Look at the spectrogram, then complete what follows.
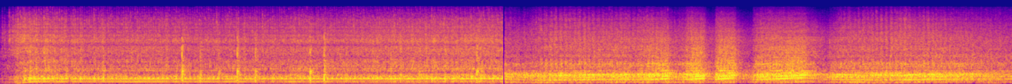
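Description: An H-configuration racing engine running at a steady, high engine speed. About halfway through, the pitch drops, then the revs are blipped up several times in quick succession before settling steady again.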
